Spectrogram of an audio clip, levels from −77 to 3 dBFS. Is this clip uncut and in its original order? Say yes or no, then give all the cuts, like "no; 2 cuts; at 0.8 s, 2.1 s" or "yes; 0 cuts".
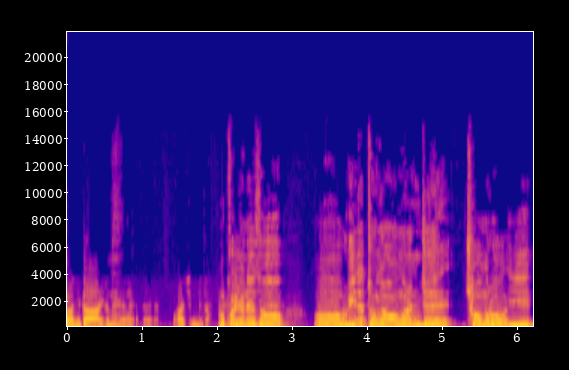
yes; 0 cuts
